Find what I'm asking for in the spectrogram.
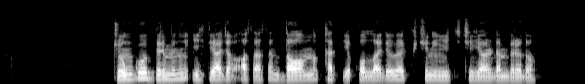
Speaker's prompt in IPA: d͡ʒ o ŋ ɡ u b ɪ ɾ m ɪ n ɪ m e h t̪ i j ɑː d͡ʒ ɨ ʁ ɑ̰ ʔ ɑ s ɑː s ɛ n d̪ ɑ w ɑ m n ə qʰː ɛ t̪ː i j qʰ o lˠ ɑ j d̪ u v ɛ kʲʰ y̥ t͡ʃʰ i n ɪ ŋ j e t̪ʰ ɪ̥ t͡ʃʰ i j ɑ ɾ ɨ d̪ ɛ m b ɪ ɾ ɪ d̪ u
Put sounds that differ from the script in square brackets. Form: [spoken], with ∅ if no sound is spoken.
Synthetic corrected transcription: d͡ʒ o ŋ ɡ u b ɪ ɾ m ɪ n ɪ [ŋ] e h t̪ i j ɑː d͡ʒ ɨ ʁ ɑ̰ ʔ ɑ s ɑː s ɛ n d̪ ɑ w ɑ m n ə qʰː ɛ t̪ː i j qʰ o [lˠː] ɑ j d̪ u v ɛ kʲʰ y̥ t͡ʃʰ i n ɪ ŋ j e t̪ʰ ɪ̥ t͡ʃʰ i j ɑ ɾ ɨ d̪ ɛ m b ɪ ɾ ɪ d̪ u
